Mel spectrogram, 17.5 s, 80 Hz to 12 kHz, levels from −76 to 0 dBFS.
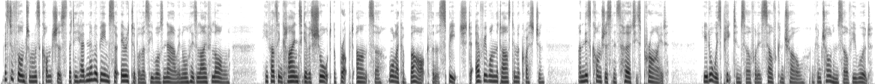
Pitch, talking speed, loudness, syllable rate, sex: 175 Hz, 220 wpm, -20 LUFS, 5.8 syllables/s, female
